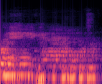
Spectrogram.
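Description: A man's solo voice singing an unaccompanied naat, drawing out one long, wavering note that fades near the end.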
